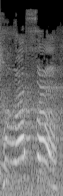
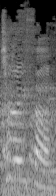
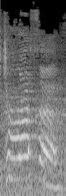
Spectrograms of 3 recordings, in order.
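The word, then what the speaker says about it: Teressa: spell it together and it's teresa not theresa it's teresa let's elect her let's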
